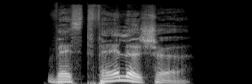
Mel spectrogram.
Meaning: inflection of westfälisch: 1. strong/mixed nominative/accusative feminine singular 2. strong nominative/accusative plural 3. weak nominative all-gender singular
- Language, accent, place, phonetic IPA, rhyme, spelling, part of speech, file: German, Germany, Berlin, [vɛstˈfɛːlɪʃə], -ɛːlɪʃə, westfälische, adjective, De-westfälische.ogg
